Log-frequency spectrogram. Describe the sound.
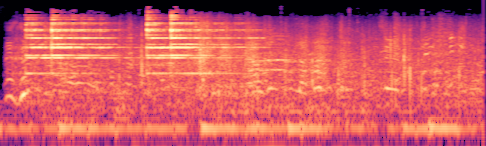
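A school bell at Gospel Oak Primary School in North London rings out with bright, sustained clangs, two strong strikes followed by fainter ringing, over a busy background of children's voices and footsteps and a low steady hum.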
